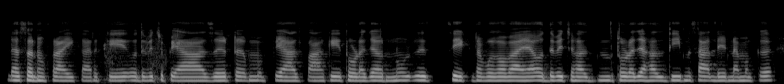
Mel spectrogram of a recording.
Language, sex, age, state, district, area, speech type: Punjabi, female, 30-45, Punjab, Shaheed Bhagat Singh Nagar, rural, spontaneous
